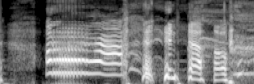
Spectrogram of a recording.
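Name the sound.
voice imitating Chewbacca roar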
